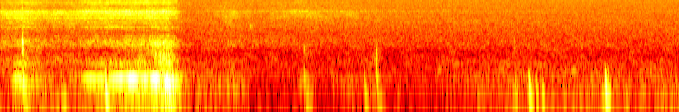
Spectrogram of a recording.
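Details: Rescue dog snoring: a short, vibrating snore followed by soft snuffling breaths in a quiet room.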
